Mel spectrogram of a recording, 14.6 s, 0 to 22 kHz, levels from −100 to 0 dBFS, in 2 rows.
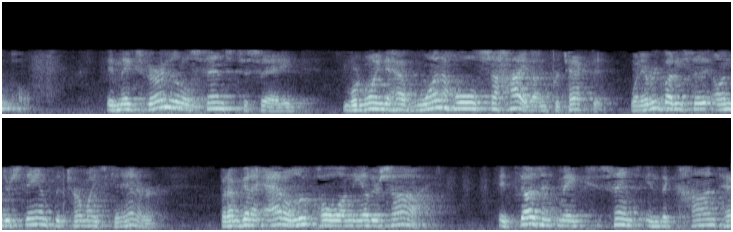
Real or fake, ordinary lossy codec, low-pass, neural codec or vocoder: real; MP3, 16 kbps; 3.6 kHz; none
